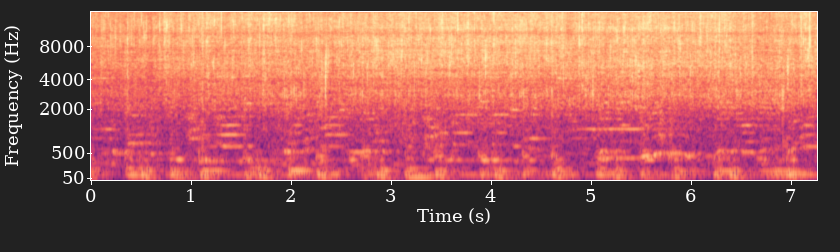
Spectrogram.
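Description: Chopped tomatoes frying in hot oil in a wok, a steady sizzle, over background music with a low, pulsing beat.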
